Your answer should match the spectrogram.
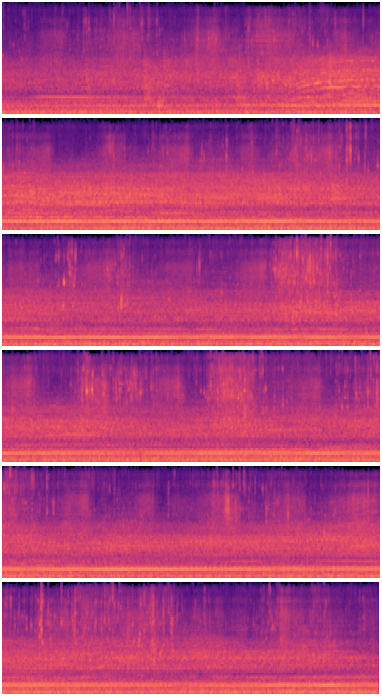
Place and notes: kill van kull staten island
dredging boats, planes, waves, distant birds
